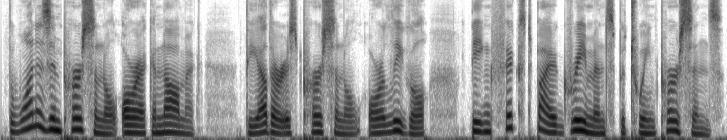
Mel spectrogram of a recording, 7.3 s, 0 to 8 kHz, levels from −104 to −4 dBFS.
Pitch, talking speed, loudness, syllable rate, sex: 175 Hz, 150 wpm, -18 LUFS, 5.5 syllables/s, female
